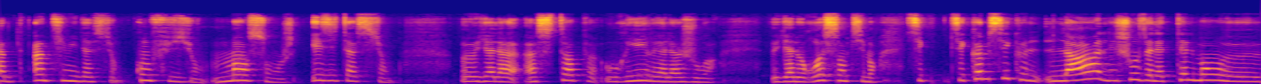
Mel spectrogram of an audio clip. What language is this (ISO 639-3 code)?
fra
